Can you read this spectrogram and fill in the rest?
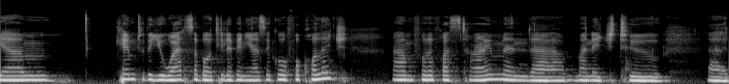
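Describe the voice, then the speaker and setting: Woman from Uganda, thirties, stuffy nose, low mellow voice, hesitant panel remarks. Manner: hesitant, many ums and uhs. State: has the sniffles. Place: conference hall.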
